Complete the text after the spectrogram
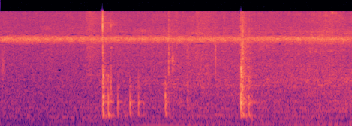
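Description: A cable plug knocks and clicks into a socket.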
